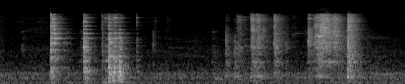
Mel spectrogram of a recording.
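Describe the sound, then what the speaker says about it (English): Dishes and cutlery clink and scrape as a plate of meatloaf and potatoes is served, several distinct clatters and scrapes close by in a quiet room with no talking. "Now I'll fix my plate."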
